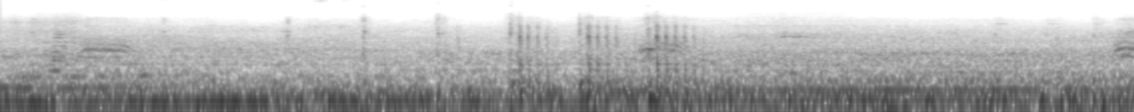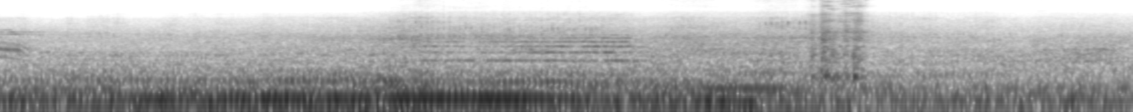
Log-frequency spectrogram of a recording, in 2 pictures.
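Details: Toyota Hilux diesel after repair of injector nozzles that had caused misfiring: steady low clatter at idle, even and unbroken with a brief rise in revs; normal running.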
